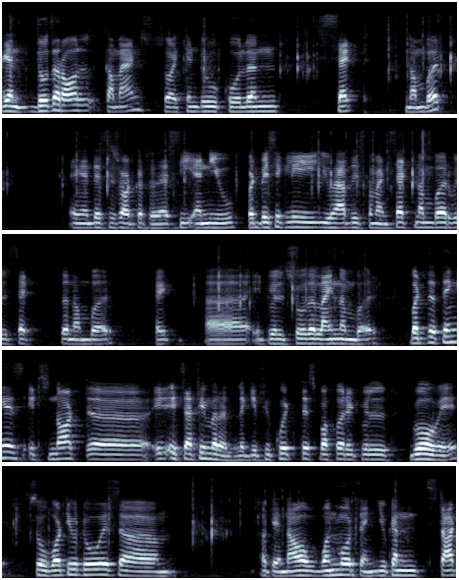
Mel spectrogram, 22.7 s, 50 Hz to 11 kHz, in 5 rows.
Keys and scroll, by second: 0.0 shift+;, 1.6-9.1 typing, 6.9 ctrl+u, 11.1 ctrl+d, 11.2 ctrl+d, 11.6-12.9 typing, 14.0 typing, 18.4 shift+;, 18.7 BackSpace, 19.7-20.9 typing, 22.0 shift+;.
